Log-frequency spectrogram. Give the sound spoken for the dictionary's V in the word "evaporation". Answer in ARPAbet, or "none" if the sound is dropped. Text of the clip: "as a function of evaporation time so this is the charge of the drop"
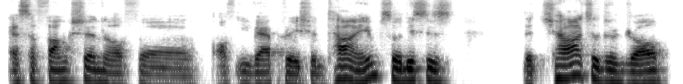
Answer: V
